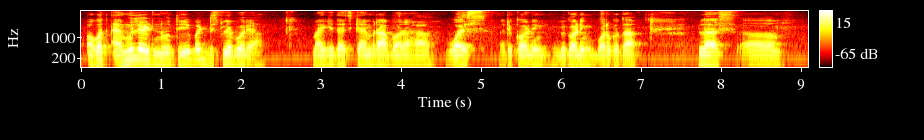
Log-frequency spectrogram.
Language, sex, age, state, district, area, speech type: Goan Konkani, male, 18-30, Goa, Salcete, rural, spontaneous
